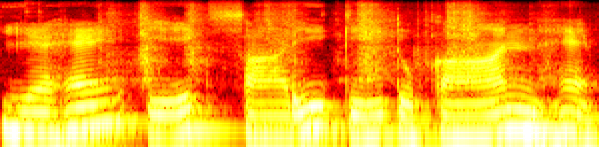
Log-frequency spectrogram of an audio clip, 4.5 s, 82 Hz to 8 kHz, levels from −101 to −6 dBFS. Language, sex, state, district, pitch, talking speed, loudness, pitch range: Hindi, male, Madhya Pradesh, Bhopal, 120 Hz, 80 wpm, -16 LUFS, 110-135 Hz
